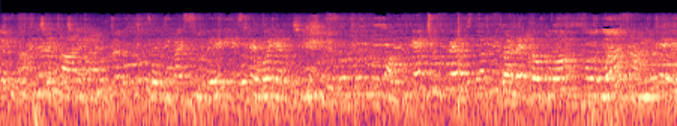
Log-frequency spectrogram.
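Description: A woman speaks in reply.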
